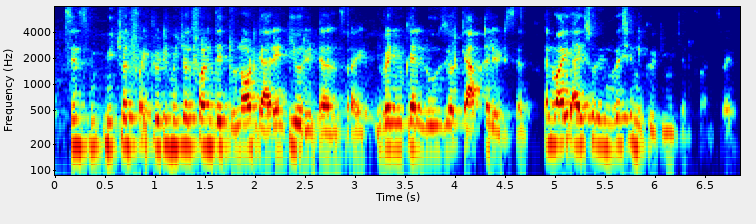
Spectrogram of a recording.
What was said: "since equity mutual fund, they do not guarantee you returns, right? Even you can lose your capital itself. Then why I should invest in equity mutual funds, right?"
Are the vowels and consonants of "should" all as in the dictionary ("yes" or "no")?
no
